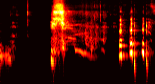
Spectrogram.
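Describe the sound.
A single sharp, harsh cough, the fourth from the same person, bursts out loudly, trailing into a breathy voiced tail, followed by a few short choppy bursts of laughter.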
